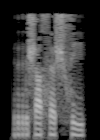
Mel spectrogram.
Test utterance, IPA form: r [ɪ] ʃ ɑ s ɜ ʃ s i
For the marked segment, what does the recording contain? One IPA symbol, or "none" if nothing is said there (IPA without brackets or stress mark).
ɪ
